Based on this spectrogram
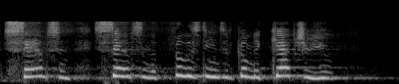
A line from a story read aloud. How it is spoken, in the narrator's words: Again she cried out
